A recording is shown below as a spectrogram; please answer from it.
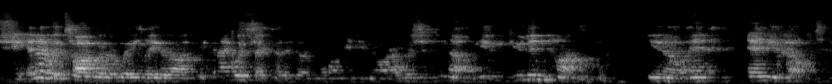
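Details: Stuttering in a woman speaker who stutters; real speech.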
